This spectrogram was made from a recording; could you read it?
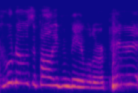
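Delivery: frantic, worried, panicked ranting. Speaker recaps a scene where a character panics: imitating panicked speech. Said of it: "he's panicking".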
